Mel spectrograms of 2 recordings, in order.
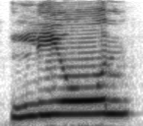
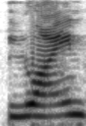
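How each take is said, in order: First: The first vowel sounds like 'ee'. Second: The first vowel sounds like 'oo'. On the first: "बहुत से लोग लियोन ... पढ़ते हैं, तो दोनों बिल्कुल गलत है" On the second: "कोई लुआइन पढ़ते हैं, तो दोनों बिल्कुल गलत है"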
